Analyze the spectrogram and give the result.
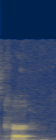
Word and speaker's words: Kerr: If I may, though, I think it's pronounced Kerr. – Yeah, probably. – K-E-R-R, right. – You said? – Is that German? – Oh, there's a street in Oakville spelled the same way, and it's Kerr.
